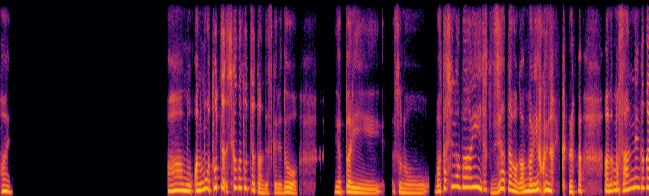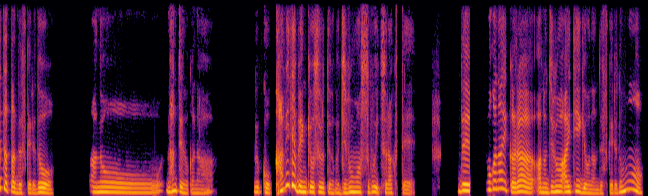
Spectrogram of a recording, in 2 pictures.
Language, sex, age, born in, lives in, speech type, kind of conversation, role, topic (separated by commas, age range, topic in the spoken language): Japanese, female, 55-59, Japan, Japan, conversation, podcast, guest, 趣味を仕事にするまでの道のりはどうでしたか？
